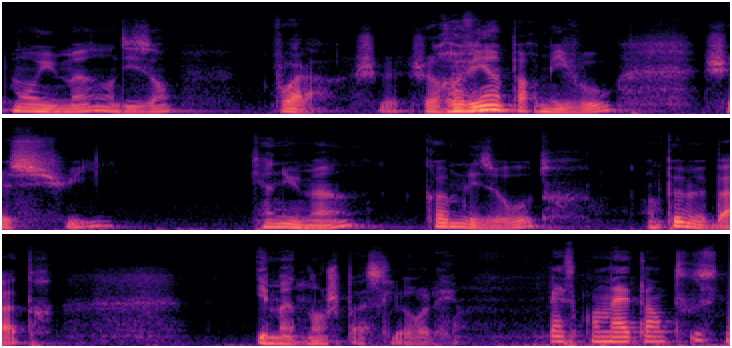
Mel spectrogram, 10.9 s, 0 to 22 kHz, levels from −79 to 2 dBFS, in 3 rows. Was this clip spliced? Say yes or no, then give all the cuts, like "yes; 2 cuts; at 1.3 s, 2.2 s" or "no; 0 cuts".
yes; 1 cut; at 2.0 s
